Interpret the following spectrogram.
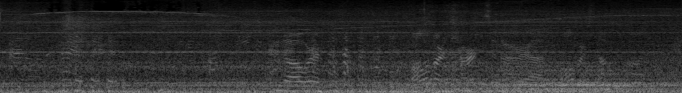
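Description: Twin Pratt & Whitney turboprop engines of a Cessna Conquest I running steadily, heard from inside the cabin: a constant low drone with a thin high turbine whine over it.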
